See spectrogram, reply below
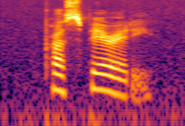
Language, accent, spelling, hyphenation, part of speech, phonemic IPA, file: English, US, prosperity, pros‧per‧i‧ty, noun, /pɹɑˈspɛɹ.ɪ.ti/, En-us-prosperity.ogg
- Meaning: The condition of being prosperous: having good fortune and a fortune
